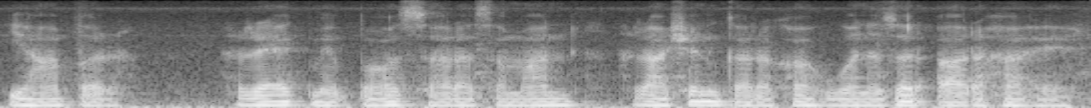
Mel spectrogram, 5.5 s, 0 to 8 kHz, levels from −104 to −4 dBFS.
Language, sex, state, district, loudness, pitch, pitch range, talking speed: Hindi, male, Uttar Pradesh, Lalitpur, -16 LUFS, 85 Hz, 85-90 Hz, 165 wpm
